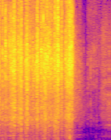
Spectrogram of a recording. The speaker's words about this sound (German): schwenkt hier gerade ein riesiges Blatt Papier. Das heißt, er hat tatsächlich eine Papierzeitung.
